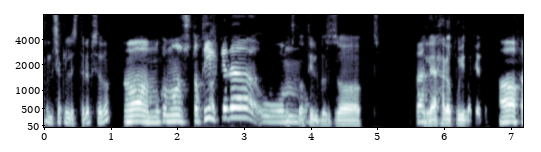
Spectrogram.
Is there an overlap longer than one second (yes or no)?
no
